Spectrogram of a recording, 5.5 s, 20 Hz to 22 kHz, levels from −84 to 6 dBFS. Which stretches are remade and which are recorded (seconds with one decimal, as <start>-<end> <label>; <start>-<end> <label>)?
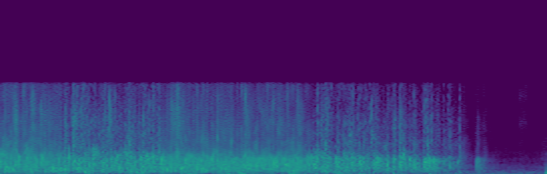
0.0-0.6 remade; 0.6-1.6 recorded; 1.6-3.1 remade; 3.1-4.6 recorded; 4.6-5.5 remade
